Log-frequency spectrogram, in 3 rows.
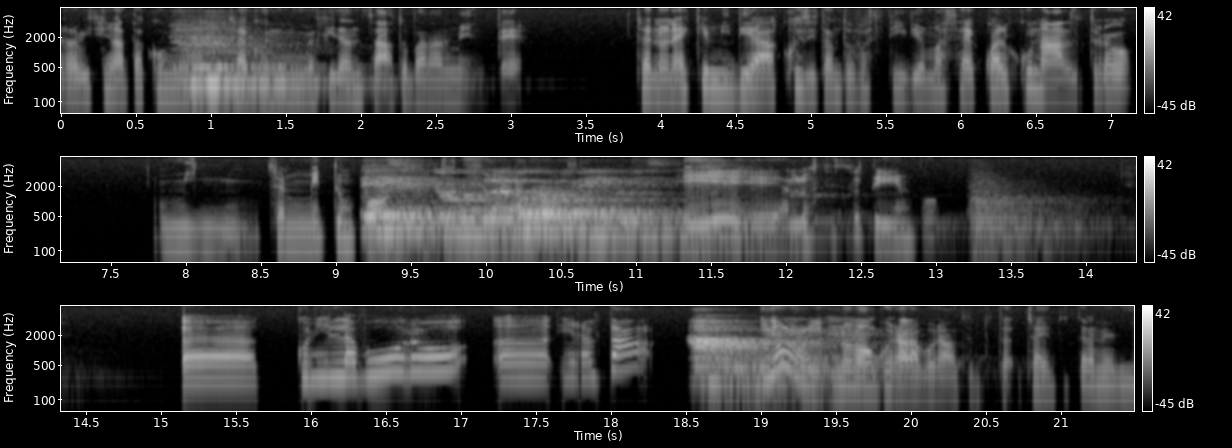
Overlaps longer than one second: present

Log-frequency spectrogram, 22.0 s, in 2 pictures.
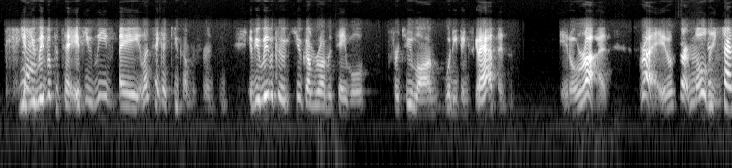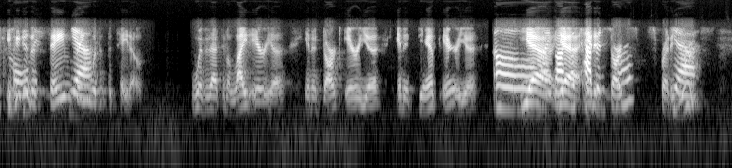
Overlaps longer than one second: present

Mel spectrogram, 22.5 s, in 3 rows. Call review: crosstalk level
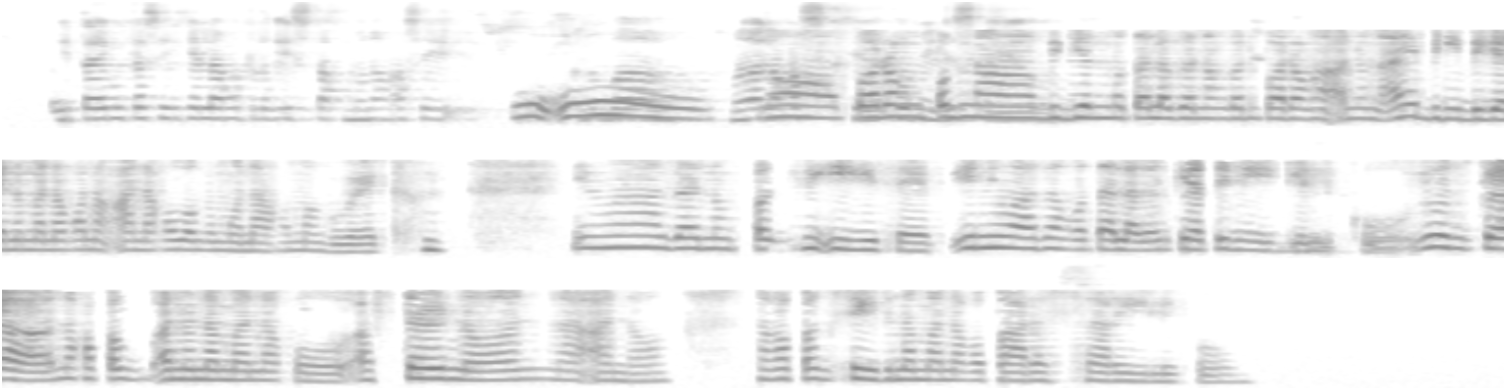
present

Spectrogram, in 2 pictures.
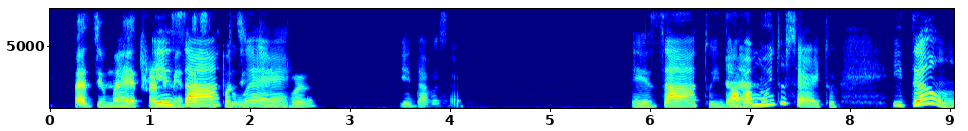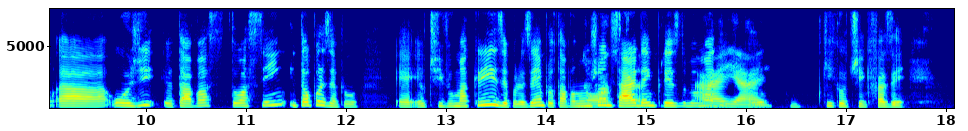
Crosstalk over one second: present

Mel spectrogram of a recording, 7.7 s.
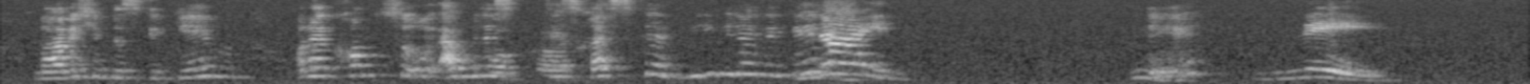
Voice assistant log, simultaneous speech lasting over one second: none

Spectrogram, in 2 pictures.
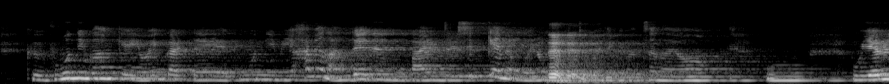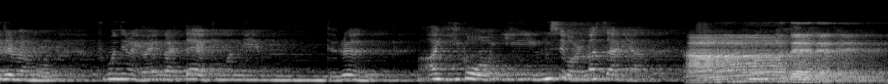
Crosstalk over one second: present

